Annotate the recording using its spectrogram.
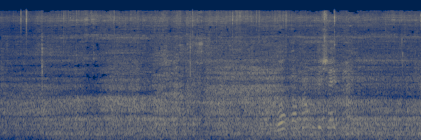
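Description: Butane torch on a gas canister burning with a steady rushing hiss, its flame held against charcoal to light it. A faint voice speaks briefly about two-thirds of the way through.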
